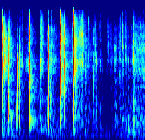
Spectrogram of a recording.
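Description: Thin plastic wrapper crinkling and crackling as it is torn open by hand, with a quick run of sharp crackles over the first second, then quieter.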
